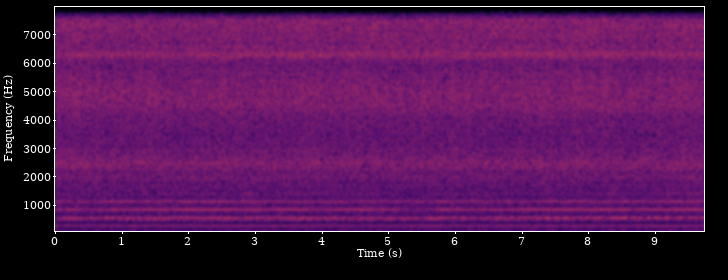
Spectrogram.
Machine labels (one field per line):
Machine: fan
